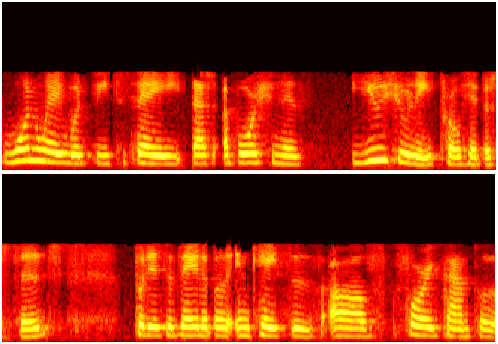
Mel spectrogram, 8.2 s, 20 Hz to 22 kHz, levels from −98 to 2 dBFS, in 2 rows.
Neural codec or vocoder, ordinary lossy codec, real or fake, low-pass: none; AAC, 16 kbps; real; 7.2 kHz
